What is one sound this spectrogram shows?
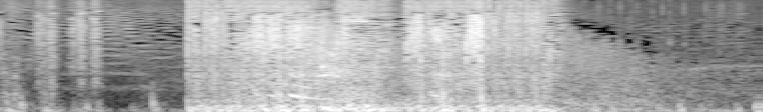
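Submachine guns fire rapid bursts close by.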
